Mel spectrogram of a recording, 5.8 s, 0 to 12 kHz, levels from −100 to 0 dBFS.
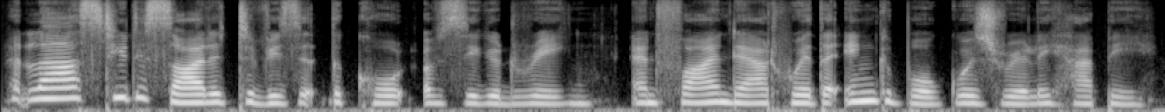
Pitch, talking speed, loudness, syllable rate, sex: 205 Hz, 195 wpm, -19 LUFS, 5.2 syllables/s, female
